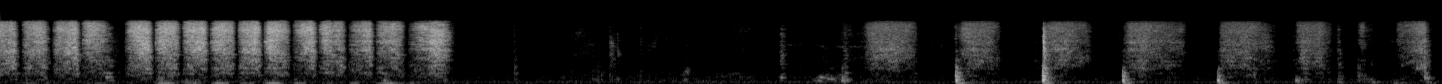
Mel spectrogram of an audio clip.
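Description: A wooden faux pallet sign is sanded by hand in quick, loud rhythmic rasping strokes, a fast burst at first, then a quiet pause, then slower separate strokes.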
